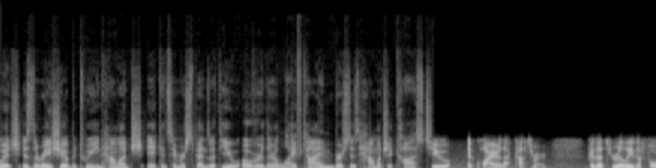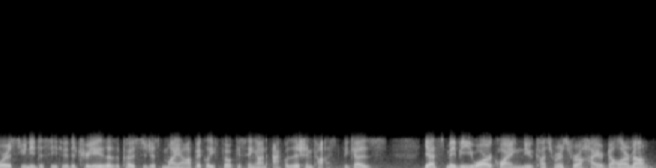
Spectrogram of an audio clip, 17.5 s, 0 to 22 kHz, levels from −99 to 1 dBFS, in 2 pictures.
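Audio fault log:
5.76–17.50 s, input switched to a poorer device: after "how much it costs" the sound turns boxy with no gap, likely from a lower-grade microphone taking over. The spectrogram goes empty above 3.8 kHz, the waveform's level steps by around 5 dB, and new background noise sits roughly 30 dB down.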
